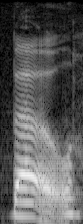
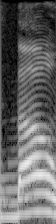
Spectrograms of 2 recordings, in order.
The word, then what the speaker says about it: bow: the same word but this time it is pronounced as Bo it is a weapon for shooting errors it looks like this once again it is pronounced as a bow when you're talking about this weapon bow and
